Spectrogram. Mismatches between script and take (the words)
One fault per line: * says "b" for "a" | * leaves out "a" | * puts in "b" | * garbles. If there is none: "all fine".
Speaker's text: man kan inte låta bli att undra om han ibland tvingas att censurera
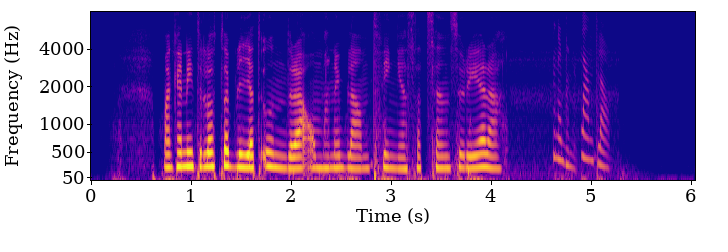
all fine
